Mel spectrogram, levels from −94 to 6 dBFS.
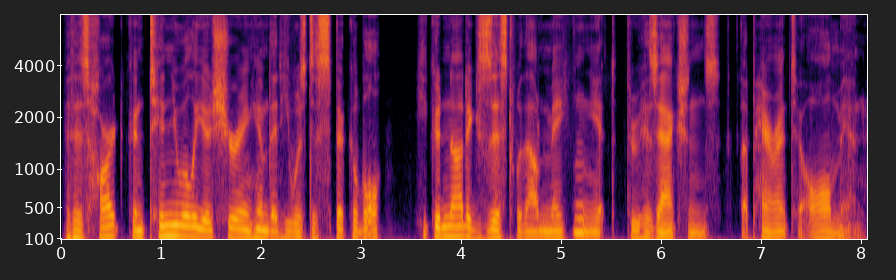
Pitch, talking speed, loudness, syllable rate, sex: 100 Hz, 180 wpm, -18 LUFS, 5.1 syllables/s, male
